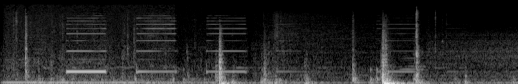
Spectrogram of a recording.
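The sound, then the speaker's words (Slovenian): Car warning chimes sound as a vehicle fitted with test equipment is switched on before a drive: a few electronic beeps, then several dull thumps and clunks over a low hum. “Zdaj smo prižgali vozilo in se bomo odpravili na vožnjo, tako le opremljen.”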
